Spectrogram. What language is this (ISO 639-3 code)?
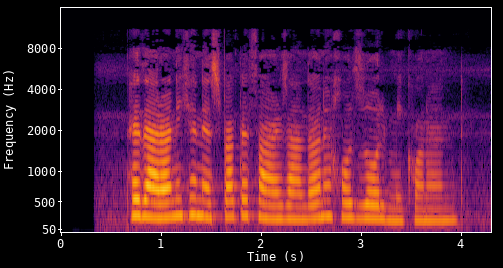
fas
